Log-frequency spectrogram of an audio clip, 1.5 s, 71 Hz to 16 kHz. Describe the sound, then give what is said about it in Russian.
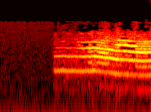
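A single drawn-out meow, imitated by a 35-year-old man, begins after a short silence and holds steady and fairly loud to the end, with a slightly rising, nasal tone. “Мяу. Ну вам же 35 лет, вам не стыдно?”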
